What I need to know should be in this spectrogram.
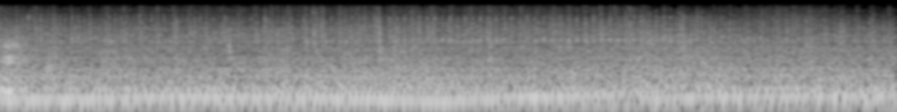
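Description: A truck engine rumbles low and steady as it crawls over rough ground.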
